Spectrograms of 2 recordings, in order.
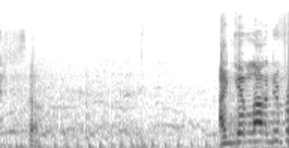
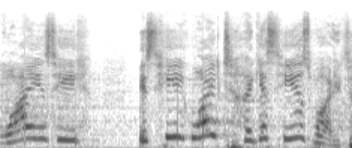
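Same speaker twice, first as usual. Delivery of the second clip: puzzled onlooker; 7 semitones higher than usual. Acted. Puzzled onlookers guess his race.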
